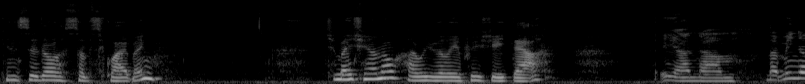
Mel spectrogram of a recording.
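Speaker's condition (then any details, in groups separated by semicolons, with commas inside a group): Cerebral palsy, quadriplegic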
